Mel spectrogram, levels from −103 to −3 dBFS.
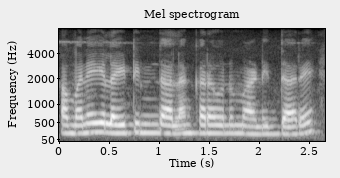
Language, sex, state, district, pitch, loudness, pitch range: Kannada, female, Karnataka, Koppal, 220 Hz, -15 LUFS, 215-230 Hz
